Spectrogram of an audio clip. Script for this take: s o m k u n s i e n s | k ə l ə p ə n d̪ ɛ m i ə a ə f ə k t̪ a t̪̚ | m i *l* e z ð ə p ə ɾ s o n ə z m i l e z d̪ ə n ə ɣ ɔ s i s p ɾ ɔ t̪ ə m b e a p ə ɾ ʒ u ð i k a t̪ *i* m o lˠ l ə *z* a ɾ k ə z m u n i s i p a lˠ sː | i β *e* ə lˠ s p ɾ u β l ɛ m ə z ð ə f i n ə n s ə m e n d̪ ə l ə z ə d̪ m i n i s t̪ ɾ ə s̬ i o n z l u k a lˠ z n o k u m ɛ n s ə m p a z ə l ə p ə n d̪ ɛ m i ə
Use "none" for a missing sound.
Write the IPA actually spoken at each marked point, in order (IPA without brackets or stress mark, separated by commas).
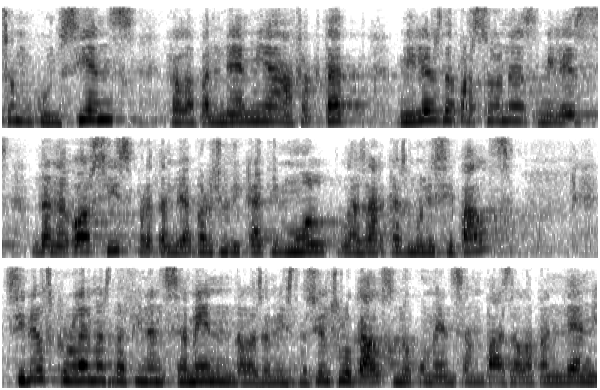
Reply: l, i, z, e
